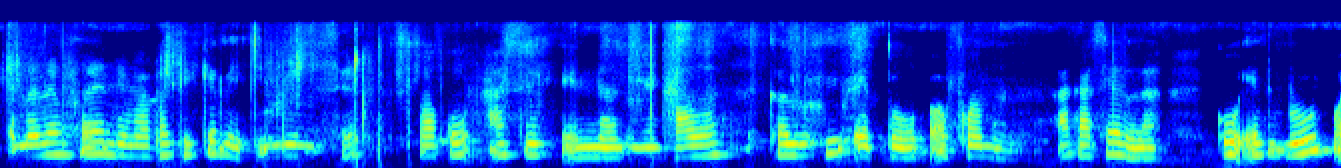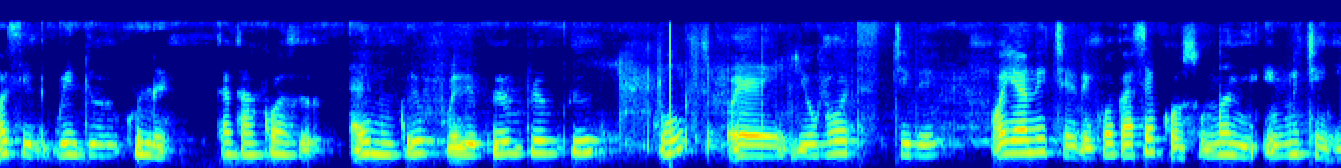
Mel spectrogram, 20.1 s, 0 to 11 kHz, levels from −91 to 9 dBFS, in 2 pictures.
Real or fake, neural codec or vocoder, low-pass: fake; codec, 16 kHz, 2 kbps, X-Codec, HuBERT features, trained on balanced general audio; 7.2 kHz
